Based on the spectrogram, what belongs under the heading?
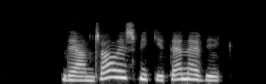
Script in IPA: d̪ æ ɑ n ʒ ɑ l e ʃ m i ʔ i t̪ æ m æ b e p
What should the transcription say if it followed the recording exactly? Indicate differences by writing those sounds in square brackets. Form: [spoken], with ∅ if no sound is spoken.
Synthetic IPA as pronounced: d̪ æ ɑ n ʒ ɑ l e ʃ m i [k] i t̪ æ [n] æ [β] e [k]

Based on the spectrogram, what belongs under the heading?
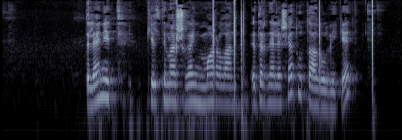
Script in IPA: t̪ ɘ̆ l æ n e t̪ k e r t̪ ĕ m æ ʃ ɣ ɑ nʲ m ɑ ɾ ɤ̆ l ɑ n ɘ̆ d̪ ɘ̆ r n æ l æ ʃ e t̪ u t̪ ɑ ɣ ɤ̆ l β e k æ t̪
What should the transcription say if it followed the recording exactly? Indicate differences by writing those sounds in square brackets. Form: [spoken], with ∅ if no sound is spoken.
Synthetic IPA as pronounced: t̪ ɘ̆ l æ n e t̪ k e [l] t̪ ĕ m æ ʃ ɣ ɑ nʲ m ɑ ɾ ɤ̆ l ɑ n ɘ̆ d̪ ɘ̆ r n æ l æ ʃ [æ] t̪ u t̪ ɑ ɣ ɤ̆ l β e k æ t̪

